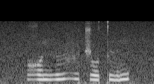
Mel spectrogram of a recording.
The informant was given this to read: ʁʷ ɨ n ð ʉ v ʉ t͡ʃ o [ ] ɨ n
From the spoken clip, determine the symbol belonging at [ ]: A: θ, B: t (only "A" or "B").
B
